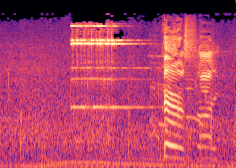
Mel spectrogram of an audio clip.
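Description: A phone rings in the video game Grand Theft Auto V with a bright electronic trill, steady tones followed by a burst of rapid warbling rings, while a voice speaks briefly beneath it.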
